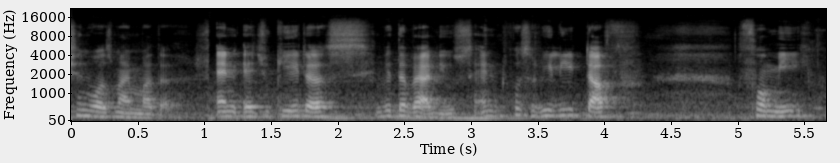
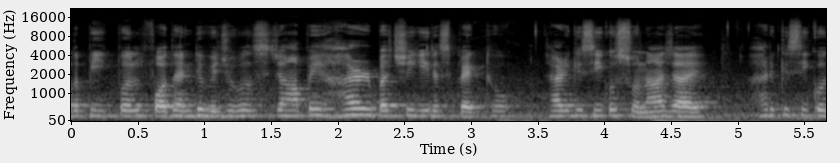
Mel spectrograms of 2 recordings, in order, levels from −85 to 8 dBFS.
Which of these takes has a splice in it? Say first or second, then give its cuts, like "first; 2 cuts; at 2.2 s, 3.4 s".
first; 1 cut; at 0.9 s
